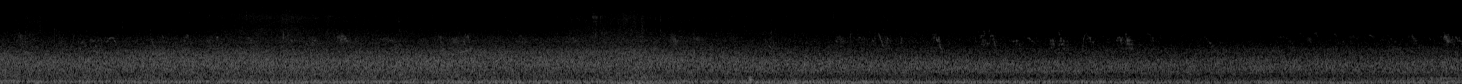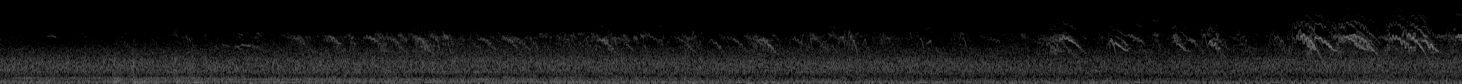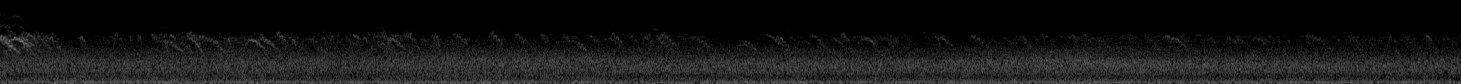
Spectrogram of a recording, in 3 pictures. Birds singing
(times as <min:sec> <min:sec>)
0:25.1 0:36.4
